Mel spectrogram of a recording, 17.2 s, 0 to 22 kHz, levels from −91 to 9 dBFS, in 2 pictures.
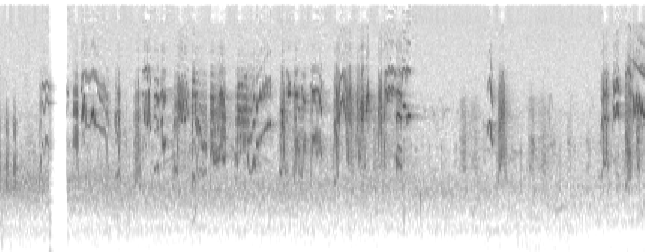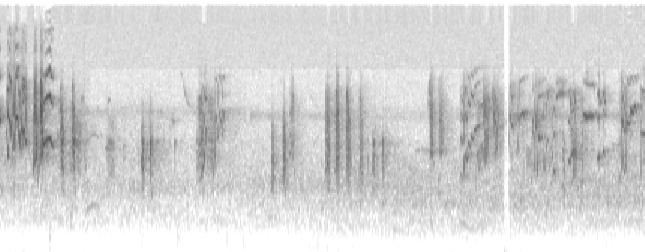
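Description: A long network dropout runs from 0.65 to 0.91 s. The last sound before the gap is stretched into a buzz or hiss that fades over roughly a quarter of a second, with about 130 ms of silence inside that stretch, and then the audio picks up further along. About 240 ms of material is gone. The likely cause is a stall in incoming audio, with the receiver covering the hole by repeating and fading what it last had.

A burst of packet loss follows at 15.31 to 15.40 s. Here about 80 ms failed to arrive in time, and the receiver bridged nearly all of it, about 74 ms, by carrying the preceding sound forward at a falling level. The result is a brief held, dimming smear rather than a clean gap. The audio then resumes slightly ahead of where it left off, so that short slice is simply missing.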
